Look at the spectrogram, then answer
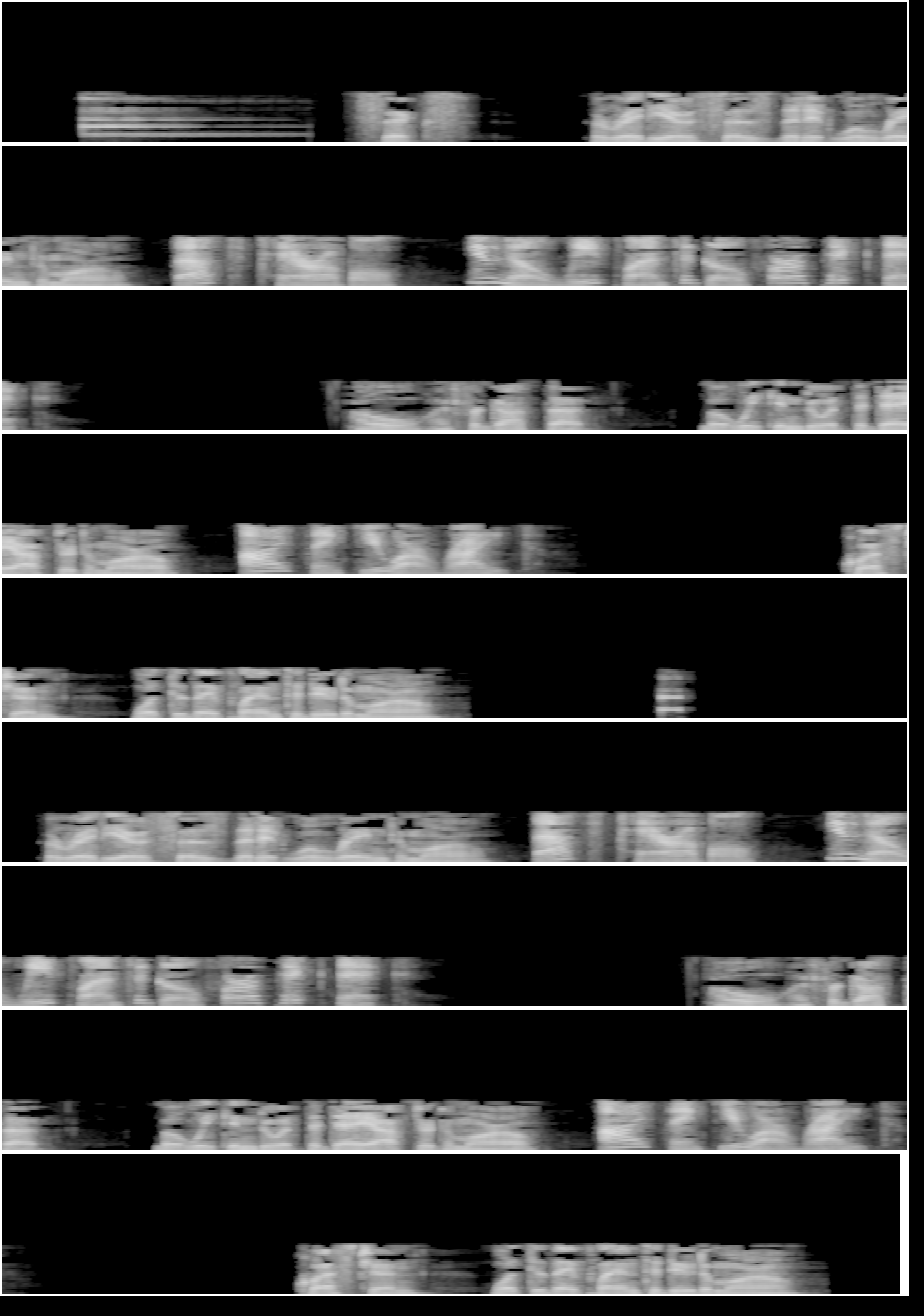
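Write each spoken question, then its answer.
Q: what do they plan to do tomorrow?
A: Go for a picnic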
